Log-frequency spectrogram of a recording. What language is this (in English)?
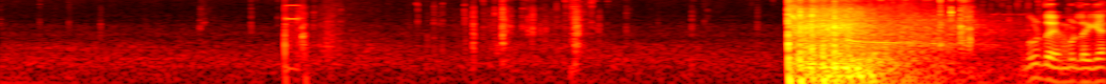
Turkish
